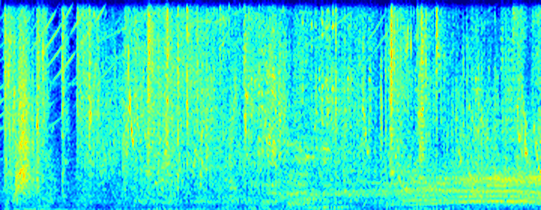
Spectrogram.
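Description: Electricity crackles and snaps loudly in sharp bursts.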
